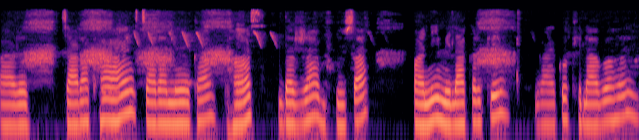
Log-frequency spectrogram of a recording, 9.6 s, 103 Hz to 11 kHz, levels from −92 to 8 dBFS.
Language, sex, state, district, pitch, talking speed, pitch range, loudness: Hindi, female, Bihar, Kishanganj, 185 Hz, 115 wpm, 175-205 Hz, -22 LUFS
